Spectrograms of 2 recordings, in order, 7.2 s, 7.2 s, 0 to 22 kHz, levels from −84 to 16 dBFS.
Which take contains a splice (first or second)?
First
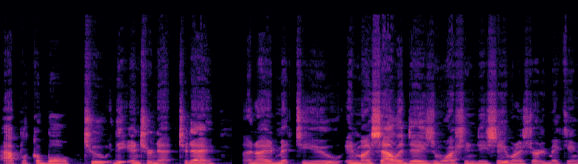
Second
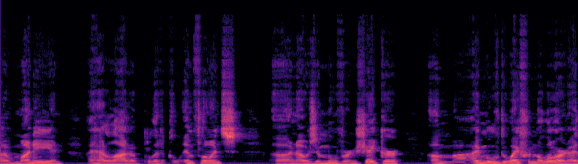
first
